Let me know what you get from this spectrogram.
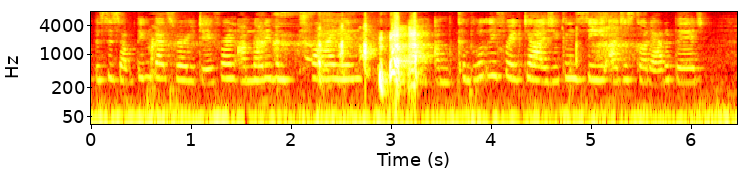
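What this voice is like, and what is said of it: Australian accent with Irish traces. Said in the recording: “I heard it. I heard Australian there. ... my Aussie accent's back ... it does fluctuate. There's bits of it where you can hear the flatness / the musicalness of the Irish accent.”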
